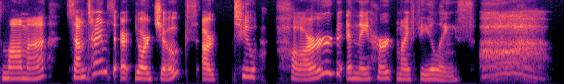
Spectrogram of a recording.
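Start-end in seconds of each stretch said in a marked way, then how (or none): none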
